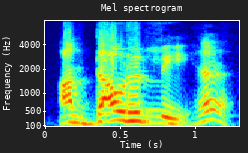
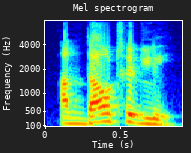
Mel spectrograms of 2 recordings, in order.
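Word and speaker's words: undoubtedly: দুইবার আসছে সার্টেনলি নিশ্চিতভাবেই আনডাউটেডলি এই দেখেন এখানে বি কিন্তু সাইলেন্ট থাকবে আনডাউটেডলি এই শব্দগুলো আমরা ব্যবহার করব আচ্ছা যেমন দেখেন জোর দিয়ে বলতেছি I love sleeping with my fate cat.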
